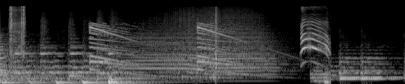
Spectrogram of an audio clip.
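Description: Cartoon soundtrack of music with sound effects: two long falling whistles about a second apart, then, about three seconds in, a short high call that rises and falls in pitch.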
